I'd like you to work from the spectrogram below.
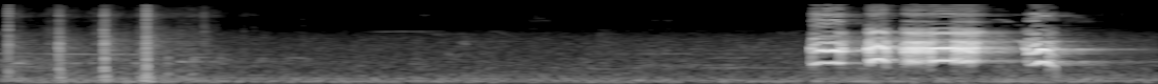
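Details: Red junglefowl kept as a decoy bird for trapping gives one loud, harsh, ringing crow lasting about a second and a half, with a brief stutter partway through. A few sharp clicks are heard before it, followed by silence.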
